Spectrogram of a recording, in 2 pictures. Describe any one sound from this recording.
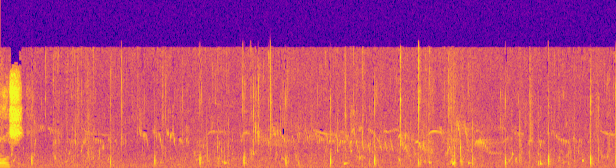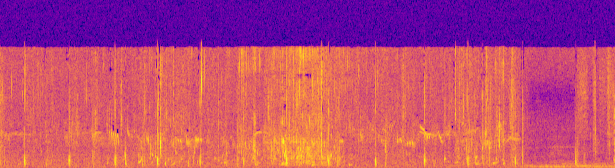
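Footsteps tap steadily on a hard stone surface outdoors.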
